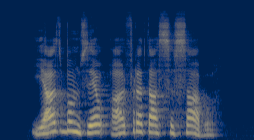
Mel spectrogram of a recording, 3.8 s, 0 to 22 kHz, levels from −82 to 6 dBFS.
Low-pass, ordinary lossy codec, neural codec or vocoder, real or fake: 19.8 kHz; none; none; real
